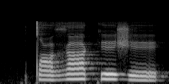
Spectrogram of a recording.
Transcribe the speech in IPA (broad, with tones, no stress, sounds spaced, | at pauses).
tˤ ɐ˨ ɣ a˦ k e˦ ʒ e˨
